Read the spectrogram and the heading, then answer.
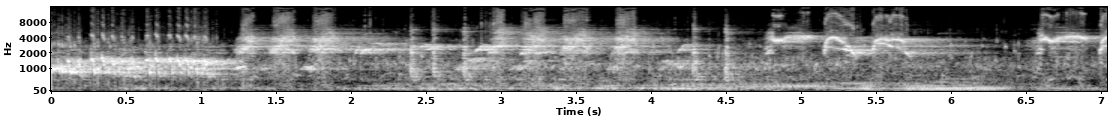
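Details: Murai batu female singing to stir a male into song: dense stream of varied chattering notes and buzzy phrases, ending in looping, slurred whistles, loud and without pause.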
